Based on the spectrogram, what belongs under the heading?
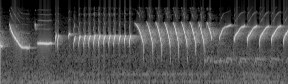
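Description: A Belgian canary sings a high, bright song: a falling whistle, then fast rolling trills of repeated notes, and finally a run of sweeping, downslurred chirps.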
